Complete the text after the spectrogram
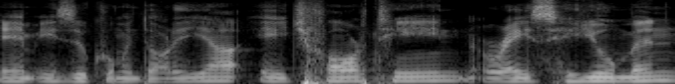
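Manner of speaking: ordinary delivery, nothing marked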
